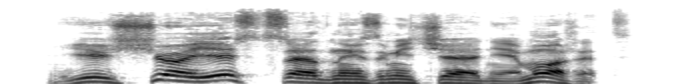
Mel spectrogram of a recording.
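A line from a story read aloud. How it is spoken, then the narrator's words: Growl. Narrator (Russian): прорычал Спрут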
